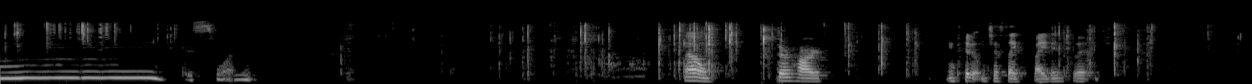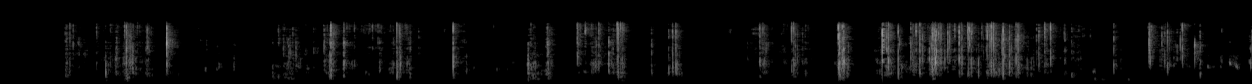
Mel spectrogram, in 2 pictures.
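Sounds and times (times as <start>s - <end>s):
hard candy being crunched: 0.0s - 1.9s, 4.9s - 9.3s, 10.6s - 11.6s, 13.2s - 14.4s, 15.3s - 17.2s, 17.8s - 19.4s, 20.0s - 25.0s.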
